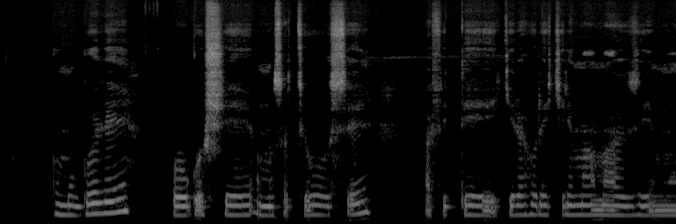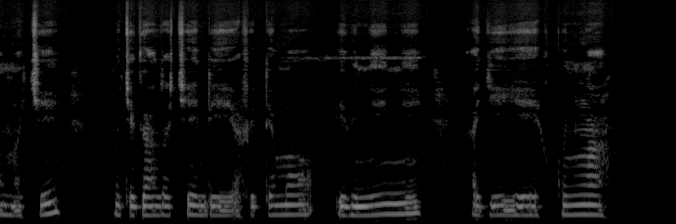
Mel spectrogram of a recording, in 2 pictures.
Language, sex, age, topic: Kinyarwanda, female, 25-35, health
